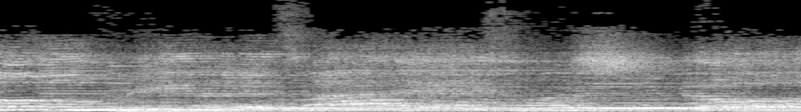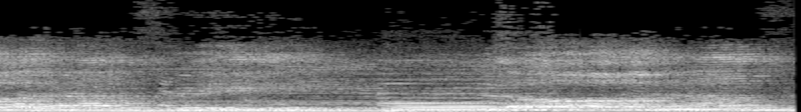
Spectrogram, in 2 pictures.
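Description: A small gospel vocal group, several women and a man, singing in harmony into microphones, holding long sustained notes.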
